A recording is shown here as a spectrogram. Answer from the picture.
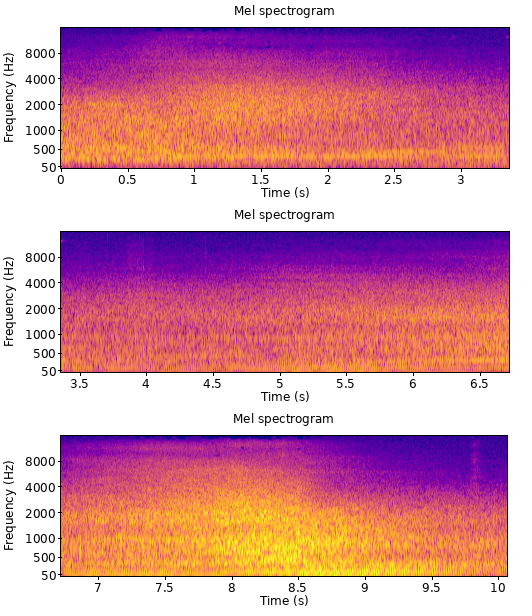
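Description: Trackside noise of passing rail traffic. A train's rolling noise dies away over the first few seconds, then a low rumble with a steady hum builds, is loudest about eight seconds in, and fades again.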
